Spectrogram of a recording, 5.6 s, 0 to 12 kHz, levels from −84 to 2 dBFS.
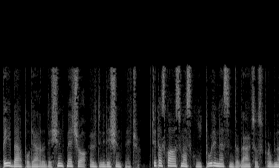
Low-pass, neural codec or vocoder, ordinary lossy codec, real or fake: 7.2 kHz; codec, 16 kHz, 0.5 kbps, FunCodec, trained on LibriTTS, 25 frames a second; MP3, 32 kbps; fake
